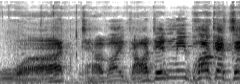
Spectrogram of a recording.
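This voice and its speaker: A man puts on a character voice at a fairly slow pace. Clear background noise is present. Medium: read story.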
